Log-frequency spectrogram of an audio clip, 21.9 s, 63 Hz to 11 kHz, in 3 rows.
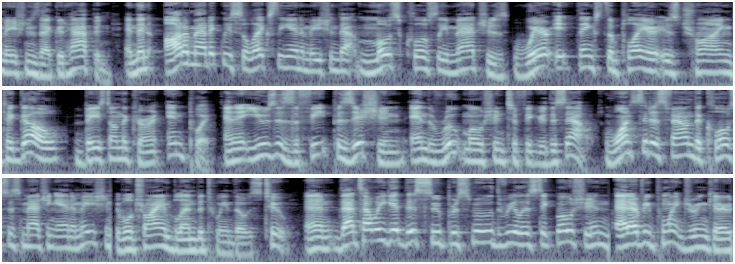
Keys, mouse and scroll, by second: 1.7 click, 1.8 middle click, 1.9-2.3 scroll up 3, 2.3-2.8 scroll down 2, 3.2-4.4 scroll down 2, 4.4 scroll down 1, 4.5-5.2 scroll up 2, 5.2 click.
